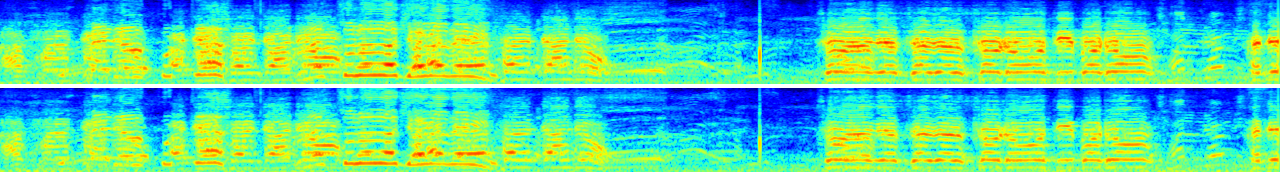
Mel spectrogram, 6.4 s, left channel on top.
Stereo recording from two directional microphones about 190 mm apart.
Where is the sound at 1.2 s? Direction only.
30° right (ahead or behind).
